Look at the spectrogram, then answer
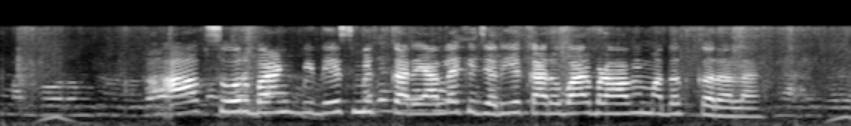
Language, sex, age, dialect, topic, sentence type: Bhojpuri, male, 25-30, Western, banking, statement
